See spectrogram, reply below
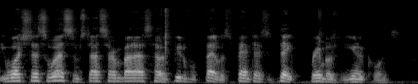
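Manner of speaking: rapid-fire fast talking. Signing off the video: fast talking like the Micro Machines guy. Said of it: "Gotta say it all fast like that, like that Micro Machines guy".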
